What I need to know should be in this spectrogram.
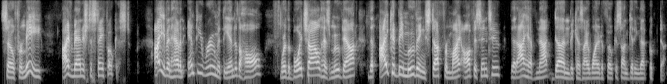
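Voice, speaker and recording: A man's voice: high-pitched, expressive, moderate pace, fairly bright tone, no room sound, studio quality. A man with a Texan accent co-hosting a podcast, chatting casually and reading listener comments aloud with an easygoing, self-deprecating manner. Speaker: podcast co-host. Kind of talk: casual chat.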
